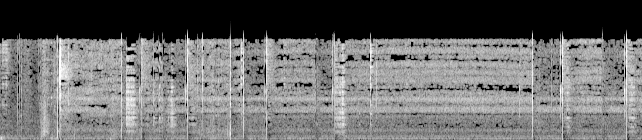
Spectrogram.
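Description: DC TIG (argon) welding arc burning on stainless steel as a hole in the seam is welded up: a steady hiss and buzz, broken by irregular sharp clicks and crackles.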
